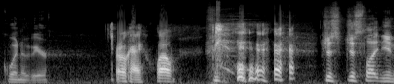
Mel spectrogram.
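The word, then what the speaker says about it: Guenhwyvar: Yeah, although it's spelled oddly, it's actually pronounced Guinevere.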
